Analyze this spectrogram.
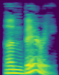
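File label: "unbury", British English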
